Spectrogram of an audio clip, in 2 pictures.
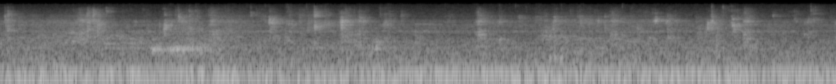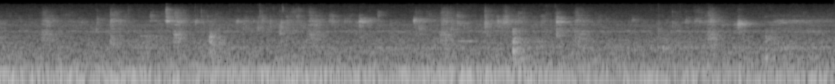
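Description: Eating sounds of people gnawing meat off chicken legs held in their hands: many small, irregular wet chewing and lip-smacking clicks over a steady low hum.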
